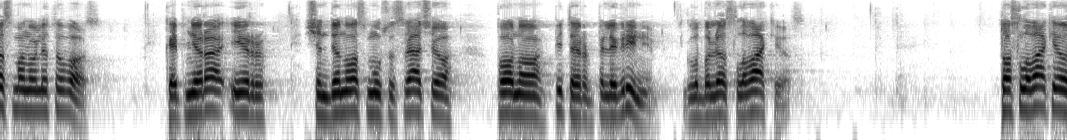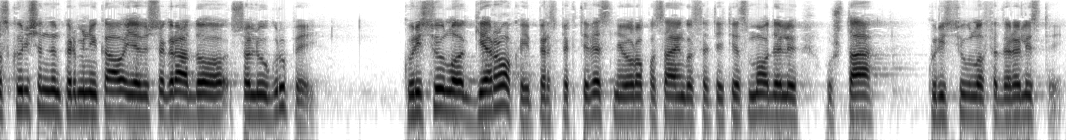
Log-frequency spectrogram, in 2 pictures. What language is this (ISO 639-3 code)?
lit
